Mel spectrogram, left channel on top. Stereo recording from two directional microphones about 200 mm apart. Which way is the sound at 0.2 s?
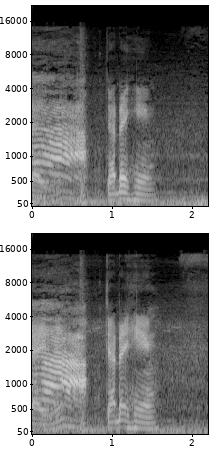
50° left (ahead or behind).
